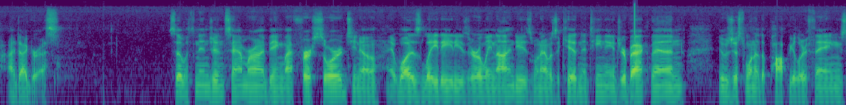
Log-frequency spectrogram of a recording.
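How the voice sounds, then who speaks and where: Casting note: forties male vlogger, very low voice, rambling, self-deprecating, casual show-and-tell. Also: fairly bright tone, clean tone. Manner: chatty, self-deprecating, rambling asides with sound effects. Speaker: YouTube host showing his sword collection.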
